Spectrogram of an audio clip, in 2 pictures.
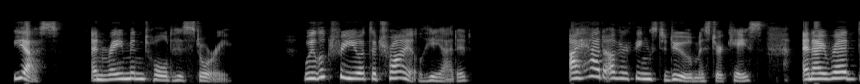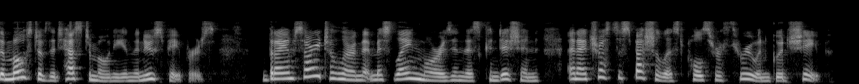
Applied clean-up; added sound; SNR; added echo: neural mask model Resemble Enhance denoiser.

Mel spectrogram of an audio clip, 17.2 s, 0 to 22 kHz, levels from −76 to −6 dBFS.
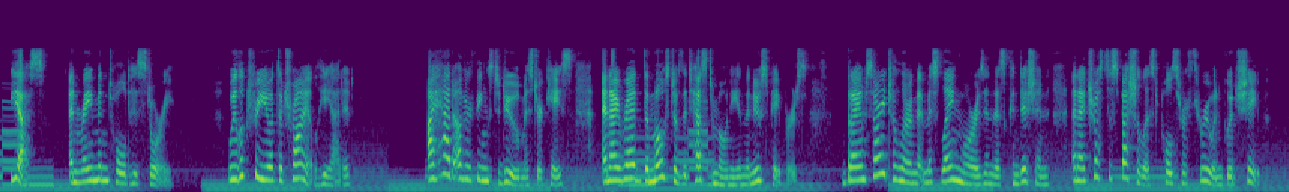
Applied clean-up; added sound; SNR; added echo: none; Keyboard (musical); 15 dB; none.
